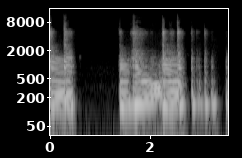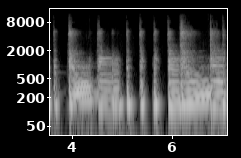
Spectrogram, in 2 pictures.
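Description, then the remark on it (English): A twangy, distorted homemade electric guitar made from a cookie tin bolted to a stick, with a hand-wound pickup, plays a run of plucked notes and strummed chords, with sustained harmonic tones, a brief pause after the first note, then a choppy rhythmic phrase. “But I think we can all agree that that sounds suitably guitar-like for Definitely. What is a cookie tin bolted to a stick.”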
